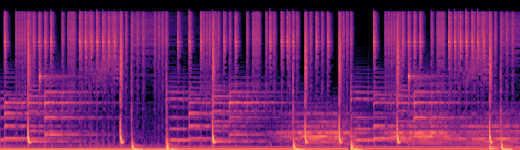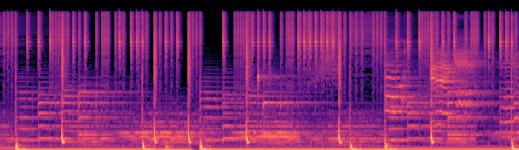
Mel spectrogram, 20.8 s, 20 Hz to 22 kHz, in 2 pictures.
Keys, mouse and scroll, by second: 2.1 BackSpace, 2.6-4.8 BackSpace, 4.8 0, 7.0-7.7 typing, 7.7-8.5 scroll down 7, 8.5-9.0 scroll up 4, 9.4 click, 10.3 click, 10.4 o, 12.1 click, 12.4 middle click, 12.5 middle click, 14.1 click, 14.9 m, 16.3 click, 19.5-20.4 typing.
